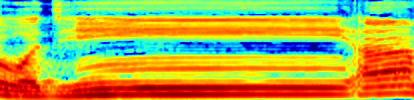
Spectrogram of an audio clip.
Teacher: ওয়াজিআ মধ্যে মুত্তাসিল চার আলিফ টেনে পড়তে হবে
